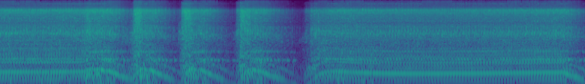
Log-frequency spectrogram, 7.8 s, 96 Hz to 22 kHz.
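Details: Rebuilt GEP/Navistar 6.5 diesel (GM design, block cast 2009; Scat crank, bored 30 over, moly pistons and bearings) with Stanadyne DB2831-4911 injection pump, warming toward 180°F on a run stand; quick throttle blips falling back to steady even idle, no knocks or misses; healthy.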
